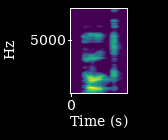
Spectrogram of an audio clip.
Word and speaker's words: Pirc: So if you're new out there and you don't know that it's actually the Pirc, it's actually called the Pirc, but it's spelled Pirc. Perk, guys.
